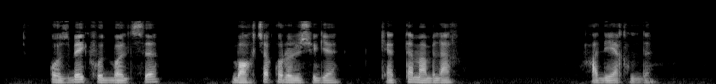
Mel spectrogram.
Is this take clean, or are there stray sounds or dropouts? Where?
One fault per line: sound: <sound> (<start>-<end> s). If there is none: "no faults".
no faults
